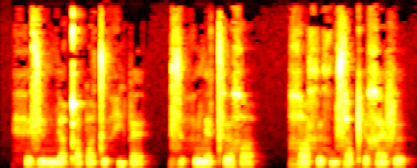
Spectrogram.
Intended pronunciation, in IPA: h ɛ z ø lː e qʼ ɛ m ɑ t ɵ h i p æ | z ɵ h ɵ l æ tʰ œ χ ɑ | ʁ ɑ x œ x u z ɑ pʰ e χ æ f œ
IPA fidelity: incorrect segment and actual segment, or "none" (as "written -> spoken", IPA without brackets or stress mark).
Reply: m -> p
